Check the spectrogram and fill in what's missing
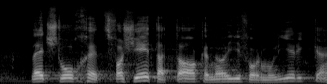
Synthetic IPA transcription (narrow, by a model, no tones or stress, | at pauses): lɛt͡ʃtʋʊχəhɛt̪sfɑʃjeːdətɑːɡənœʏifɔrmuliəɾik̚kːæ̰ː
